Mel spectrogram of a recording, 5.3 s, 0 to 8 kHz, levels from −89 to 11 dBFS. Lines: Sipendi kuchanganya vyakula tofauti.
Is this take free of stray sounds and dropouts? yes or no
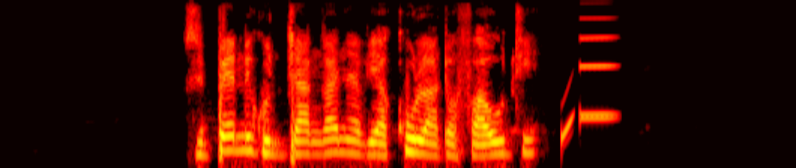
no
